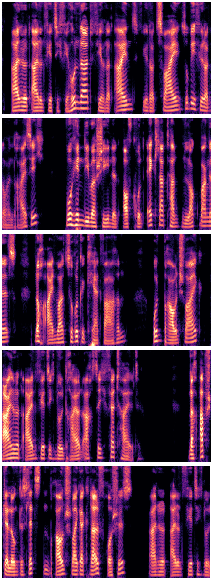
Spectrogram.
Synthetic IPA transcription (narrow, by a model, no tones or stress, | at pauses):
ʔa̰ɪnhʊndɐtʔa̰ɪnʊntfɪɐt͡sɪçfiːɐɦʊndɐtfiːɐhʊndɐtʔa̰ɪnsfiːɐhʊndɐ̰t͡sv̥aɪzoviːfiɐhʊndɐtnɔ̰ʏnʊndʁa̰ɪsɪç | v̥oɦɪndiːmaʃiːnənʔa̰ʊfɡ̥ʁʊntʔɛkʰl̥atʰantn̩lɔkmaŋl̩s | nɔχʔa̰ɪnmaːlt͡suʁʏk̚ɡ̥əkʰeːɐtv̥a̰ːʁən | ʔʊntb̥ʁaʊnʃv̥a̰ɪk | ʔa̰ɪnhʊndɐtʔa̰ɪnʊntfɪɐt͡sɪçnʊldʁa̰ɪʊntʔa̰χt͡sɪçfɛɐtʰaɪlt | naːχʔapʃtɛlʊŋdɛslɛt͡stn̩bʁaʊnʃv̥a̰ɪɡɐkʰnalfʁ̥ɔʃəs | ʔa̰ɪnhʊndɐtʔa̰ɪnʊntfɪɐt͡sɪçnʊ̰l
